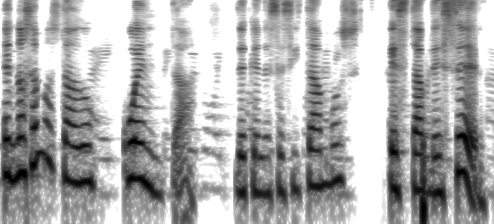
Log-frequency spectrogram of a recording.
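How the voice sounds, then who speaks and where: A woman working as a simultaneous interpreter for an online seminar. She keeps a steady delivery, broken by frequent hesitation fillers. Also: on the high side, unhurried. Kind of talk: live interpretation for a webinar.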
